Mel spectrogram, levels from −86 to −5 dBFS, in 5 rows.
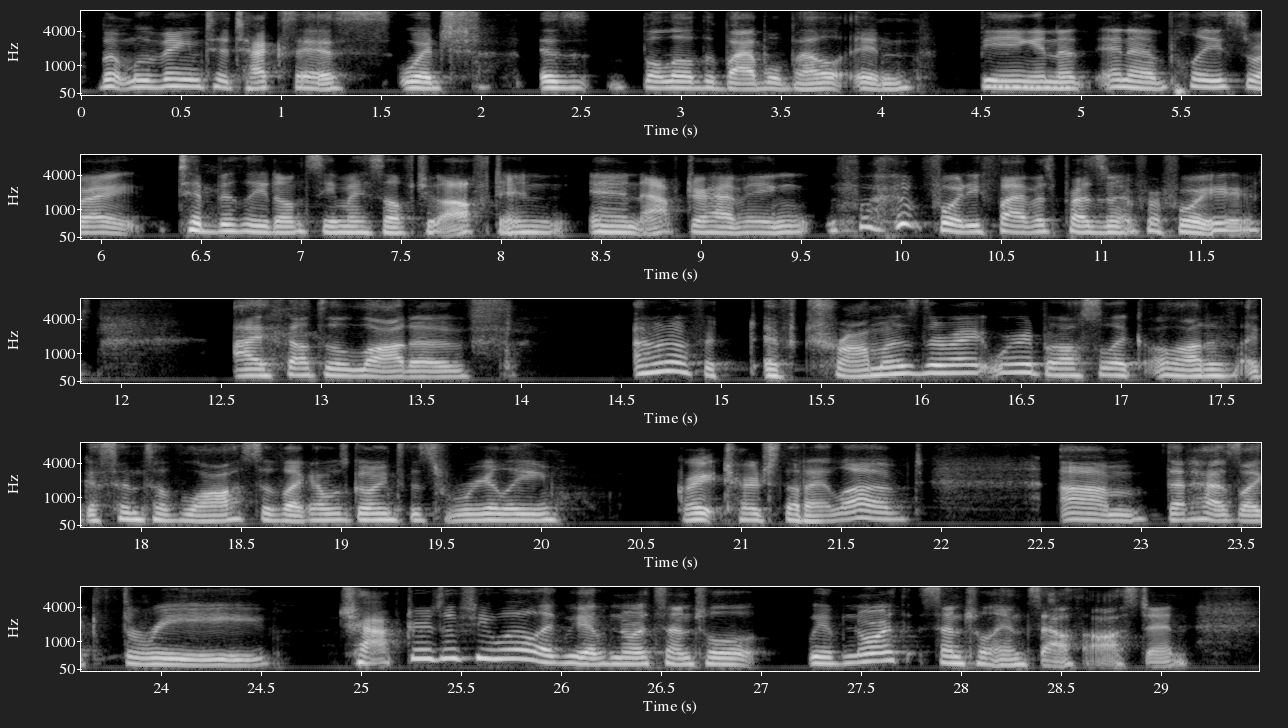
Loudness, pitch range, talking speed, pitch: -24 LUFS, 165-195 Hz, 195 wpm, 175 Hz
